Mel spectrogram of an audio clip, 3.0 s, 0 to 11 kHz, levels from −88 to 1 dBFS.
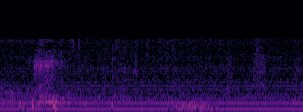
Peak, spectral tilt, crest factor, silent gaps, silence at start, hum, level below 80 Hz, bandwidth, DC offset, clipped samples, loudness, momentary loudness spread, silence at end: -40 dBFS; -4 dB/octave; 18 dB; none; 0 s; none; -64 dBFS; 3.9 kHz; under 0.1%; under 0.1%; -58 LUFS; 9 LU; 0 s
